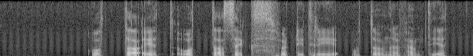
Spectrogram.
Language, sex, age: Swedish, male, 23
